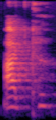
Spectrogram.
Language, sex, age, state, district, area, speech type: Punjabi, female, 30-45, Punjab, Amritsar, urban, read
